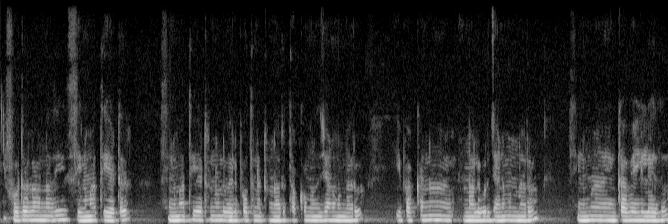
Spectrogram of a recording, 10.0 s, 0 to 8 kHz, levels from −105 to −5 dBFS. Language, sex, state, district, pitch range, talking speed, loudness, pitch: Telugu, male, Andhra Pradesh, Srikakulam, 145-155 Hz, 130 wpm, -27 LUFS, 150 Hz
